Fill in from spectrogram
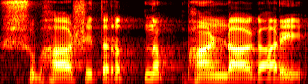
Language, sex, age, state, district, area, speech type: Sanskrit, male, 18-30, Bihar, Gaya, urban, spontaneous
